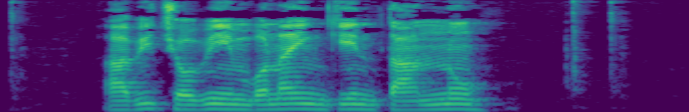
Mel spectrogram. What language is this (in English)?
Matsés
